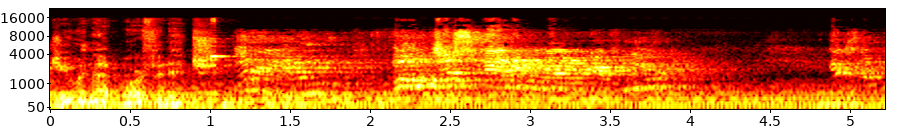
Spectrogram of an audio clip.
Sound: voiceover

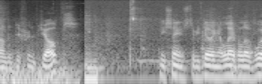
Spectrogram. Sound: machinery noise

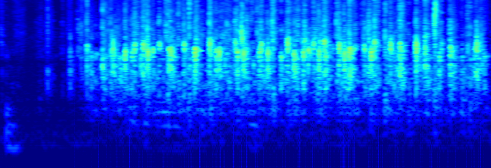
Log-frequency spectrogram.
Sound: applause

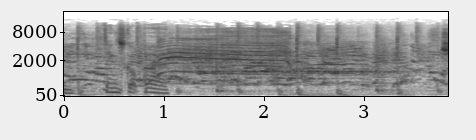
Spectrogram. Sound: baby screaming & commotion in background

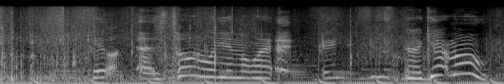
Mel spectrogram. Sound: hiccups

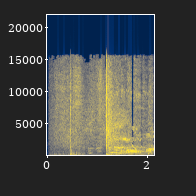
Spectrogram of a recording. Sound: grunts as he hits the volleyball

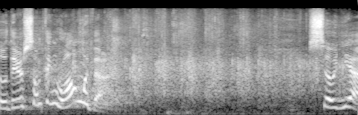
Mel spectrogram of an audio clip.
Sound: applause

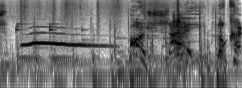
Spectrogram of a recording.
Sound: owl hooting

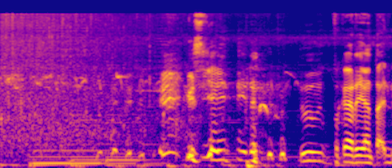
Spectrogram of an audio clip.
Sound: laugh

